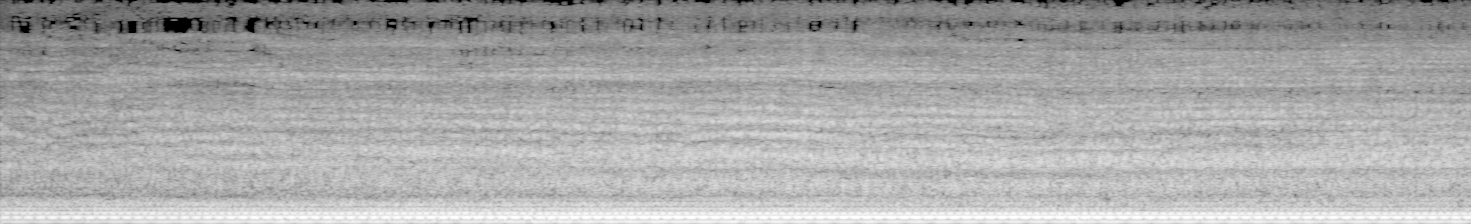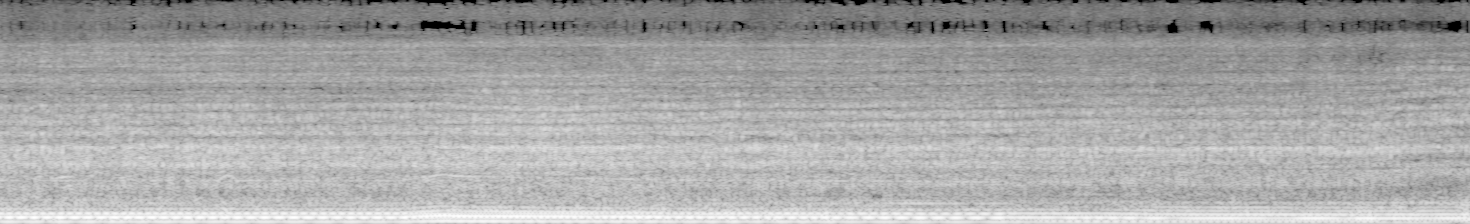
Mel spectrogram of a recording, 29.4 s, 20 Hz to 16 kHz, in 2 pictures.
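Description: Swaraj 855 and New Holland 3600 diesel tractor engines running hard under heavy load as the two tractors pull against each other in a tug of war, with a steady, dense low engine note that shifts about two-thirds of the way through.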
